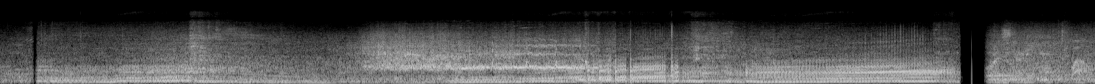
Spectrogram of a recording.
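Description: Autocross car driven hard through a cone course, its engine revving up and down between gears and corners, with loud tire squeal from about four seconds in as it slides through a turn. The sound cuts out abruptly just before the end.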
